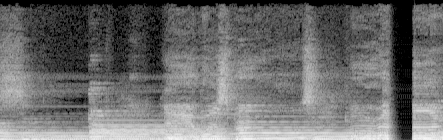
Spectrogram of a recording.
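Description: A woman sings a worship song into a handheld microphone over instrumental accompaniment, with held, wavering notes. The sound cuts out for a split second near the end.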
